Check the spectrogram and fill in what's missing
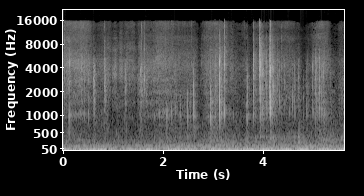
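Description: A soft pink makeup brush is swept across the thin glossy paper pages of an open Glamour magazine lying flat on a wooden table, and a fingertip presses the page. Quiet, soft brushing and crinkling are dotted with bright crackles and crisp paper rustles. The page of the same magazine is turned at the end.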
